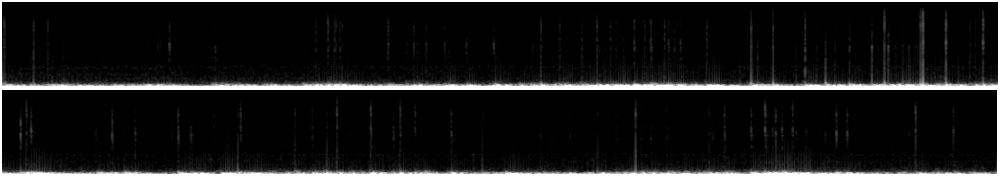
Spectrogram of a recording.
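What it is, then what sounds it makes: Metal microphone mesh grille. Long painted acrylic nails and fingertips of both hands scratch and tap directly on the hollow metal mesh grille and body of a Blue Yeti X USB microphone. The result is a constant deep, throbbing rumble, with many short, sharp clicks and scrapes spread across the whole clip.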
